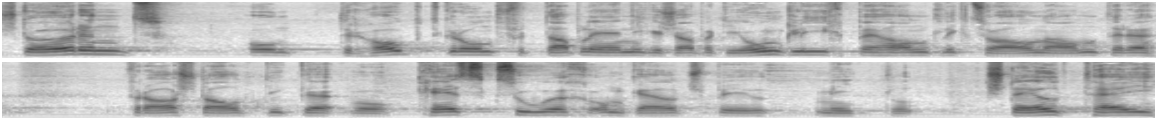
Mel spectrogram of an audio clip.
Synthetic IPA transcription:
ʃtøːɾənd | ʊndd̥əɾɦɔʊptɡ̥ɾʊndfʏɾtɑb̥lɛːniɡɪʃɑbəɾd̥iʊnɡliːχb̥eɦɑndlɪkt͡suɑlənɑndəɾə | fəɾɑːʃtɑltɪɡ̥əʋokʰχɛsksuəχʊmɡ̥ɛltʃpɪːlmɪtl̩ | kʃtɛlthɛɪ

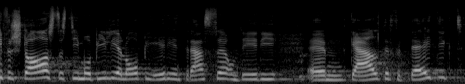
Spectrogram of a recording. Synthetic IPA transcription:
fəɾʃtɑːsd̥ɑsd̥imɔbiljəlɔːbiɪɾiɪntɾæsəʊndɪɾi | ʔɛmɡ̥ældəɾfəɾtɛɪdɪkt

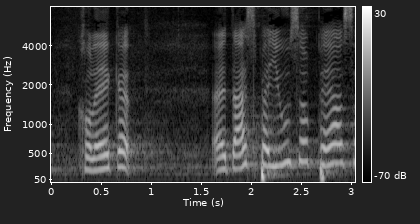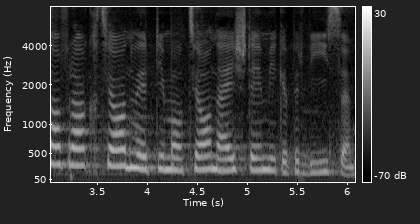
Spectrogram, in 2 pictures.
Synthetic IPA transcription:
kʰχɔleːɡə | ʔɛtæspeːusopʰeːɛsɑfɾɑkʰt͡sjoːnʋɪt̚d̥imɔt͡sjoːnæjʃtɪmːiɡyb̥əɾʋiːsə̰

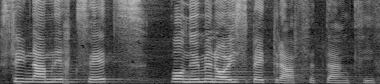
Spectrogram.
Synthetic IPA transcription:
sɪnnæmlɪχksɛt͡s | vonymənɔʏsb̥etɾɛfət̚dɛŋkʰɪχ

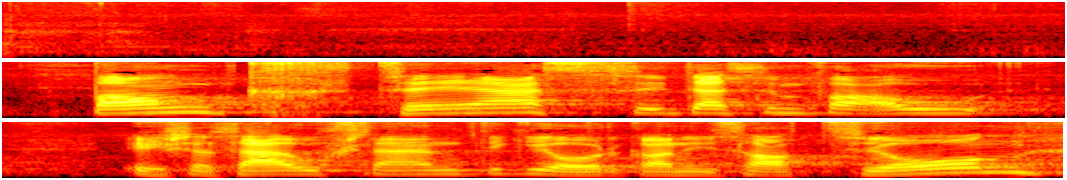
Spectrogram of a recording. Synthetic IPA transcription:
b̥ɑŋkt͡seːɛsɪdɛsəmfɑl | ɪʃəsælfʃtændɪɡiɔrɡɑnizɑt͡sjoːn

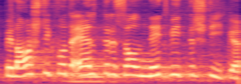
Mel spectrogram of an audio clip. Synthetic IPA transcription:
b̥elɑʃtiɡ̥fodəɛltəɾəsɔlnɪdvitəʃtiːɡ̥ə

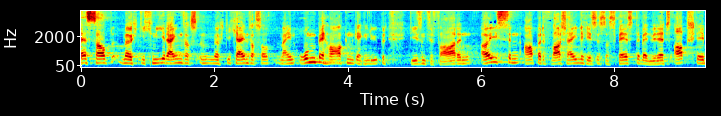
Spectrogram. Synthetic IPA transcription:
d̥ɛshalpmœçtəɪçmiːɾaɪnfaχmœçtəɪçaɪnfaχsoːmaɪnʊnbəɦaːɡn̩ɡeːɡən̩yːbəɾ | d̥iːzəmfɛɾfaːɾənʔœʏsənʔaːbəɾvaːɾʃaɪnlɪçɪstɛsd̥asbɛstəvɛnviːɐɾjɛt͡stapʃtɪmə

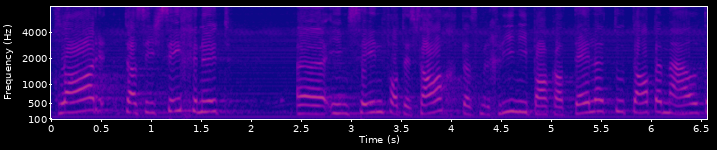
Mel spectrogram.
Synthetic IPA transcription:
kʰlɑːɾd̥ɑsɪʃsɪχəɾnʏd | ɪmsɪnfɔd̥əsɑχd̥ɑsməɾχliːnibɑɡ̥ɑt̪ɛlət̪utɑb̥əmæld̥

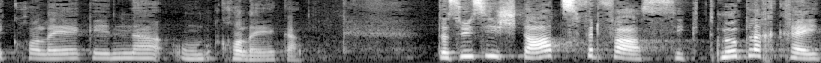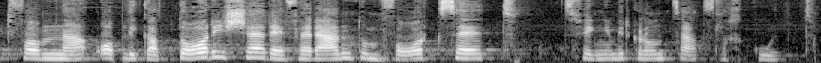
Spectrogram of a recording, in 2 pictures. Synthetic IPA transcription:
kʰχɔleːɡ̥ɪnəʊntkʰɔleːɡ̥ə | d̥ɑsysiʃtɑːt͡sfəɾfɑsiktmøɡlɪχkʰɛɪtfɔmənəʔɔbliɡɑtoːɾɪʃəɾɛfɛɾændʊmfɔːɾksɛːt | sfɪŋːəmiːɾɡɾʊntsæt͡sləχɡ̥uət

